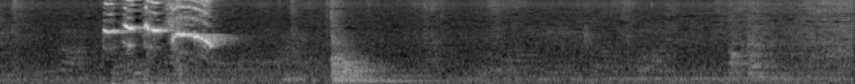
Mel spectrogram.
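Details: Sooty-headed bulbul, described as a lively singer calling rivals in the wild and used as a lure for wild birds: a single short burst of bright whistled notes sliding downward, then a low dull thump and a quiet background.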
